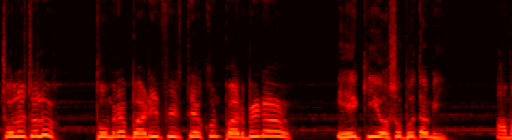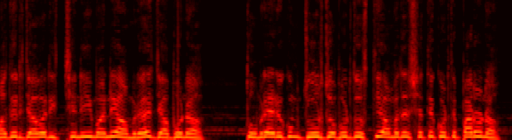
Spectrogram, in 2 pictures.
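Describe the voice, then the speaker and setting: A protective husband and father in a cartoon story, voiced by a man. His voice sits very high for a man, with a mellow tone in a dry, close recording. He sounds alarmed and quick to scold. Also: fairly even intonation, no echo, faint music behind. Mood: defiant. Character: worried protective family man. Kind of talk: cartoon voice acting.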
